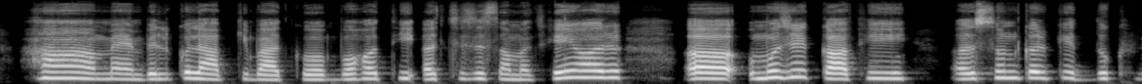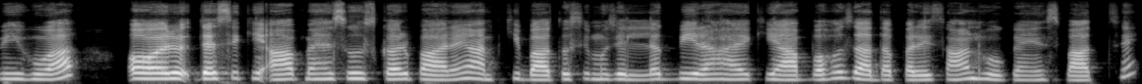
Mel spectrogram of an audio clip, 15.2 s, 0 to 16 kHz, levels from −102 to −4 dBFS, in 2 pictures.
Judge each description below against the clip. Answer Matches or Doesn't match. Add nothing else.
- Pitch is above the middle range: Matches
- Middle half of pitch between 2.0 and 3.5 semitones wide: Matches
